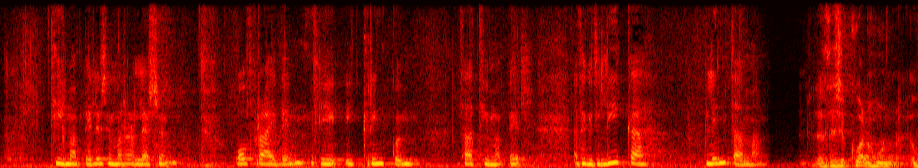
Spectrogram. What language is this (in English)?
Icelandic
